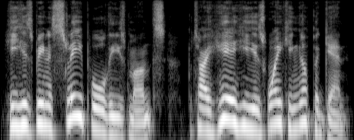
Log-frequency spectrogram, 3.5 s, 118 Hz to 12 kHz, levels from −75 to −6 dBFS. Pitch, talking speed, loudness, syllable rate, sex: 165 Hz, 255 wpm, -16 LUFS, 5.9 syllables/s, male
